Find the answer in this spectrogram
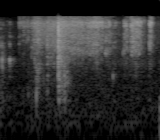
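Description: Crinkling rustle of a resealable kraft-paper pouch being handled and pulled open, with a sharp click partway through.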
